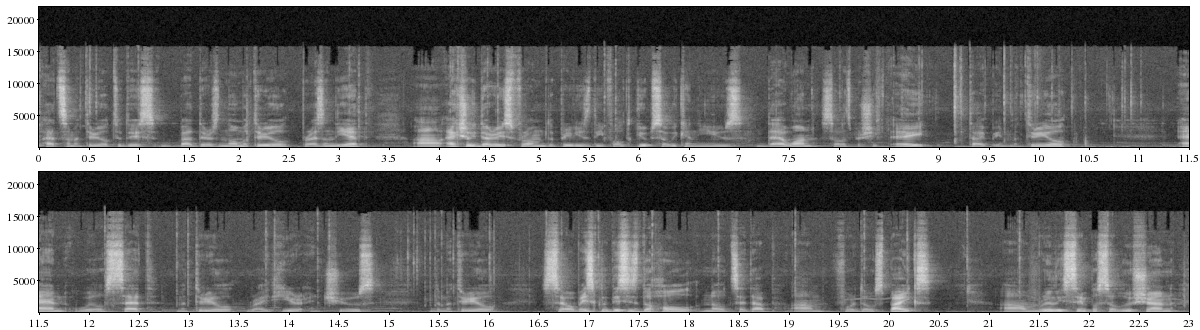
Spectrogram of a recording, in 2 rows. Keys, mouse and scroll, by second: 0.9 click, 3.0-4.1 drag, 4.4-5.6 drag, 7.8 shift+a, 13.6 click, 15.2-15.9 scroll down 4, 15.9 middle click, 16.5 scroll down 2, 17.0 middle click, 18.2 click, 19.6 click, 20.6 click, 21.6 middle click.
